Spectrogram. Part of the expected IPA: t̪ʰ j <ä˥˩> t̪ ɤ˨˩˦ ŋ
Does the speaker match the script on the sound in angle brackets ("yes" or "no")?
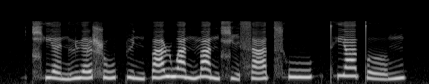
no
